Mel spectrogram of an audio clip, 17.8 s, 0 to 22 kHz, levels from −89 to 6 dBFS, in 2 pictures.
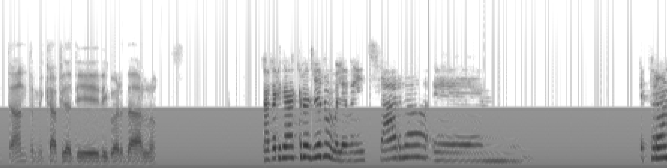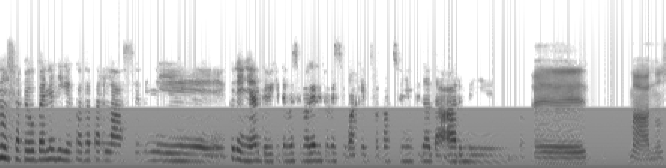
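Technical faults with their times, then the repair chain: mains buzz 50 Hz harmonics 30 −29 dBFS
surface crackle 28 per second −32 dBFS
0:04.16: drop-out 3 ms
0:05.72: click −5 dBFS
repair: click removal
hum removal 50 Hz, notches 30
repair the gap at 0:04.16, 3 ms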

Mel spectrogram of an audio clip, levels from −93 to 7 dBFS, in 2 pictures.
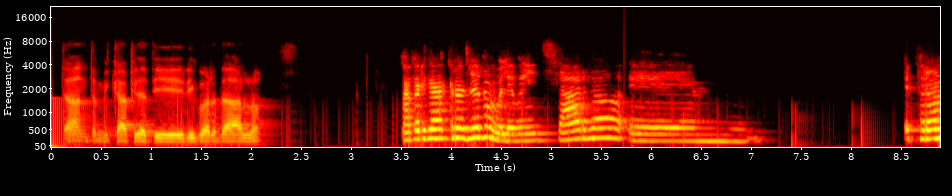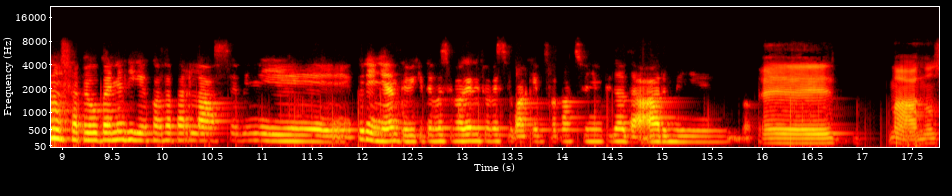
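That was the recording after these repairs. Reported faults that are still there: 0:05.72: click

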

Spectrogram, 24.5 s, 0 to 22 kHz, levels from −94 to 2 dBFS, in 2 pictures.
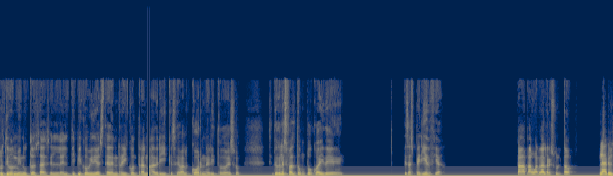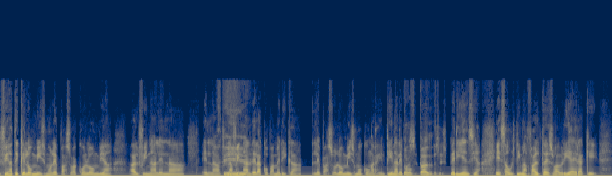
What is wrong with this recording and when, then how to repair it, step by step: mains buzz 50 Hz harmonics 22 −29 dBFS
0:02.95–0:02.99: drop-out 36 ms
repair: hum removal 50 Hz, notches 22
repair the gap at 0:02.95, 36 ms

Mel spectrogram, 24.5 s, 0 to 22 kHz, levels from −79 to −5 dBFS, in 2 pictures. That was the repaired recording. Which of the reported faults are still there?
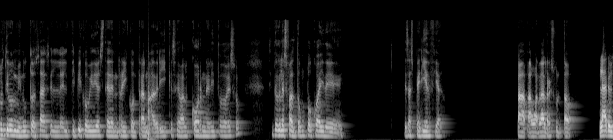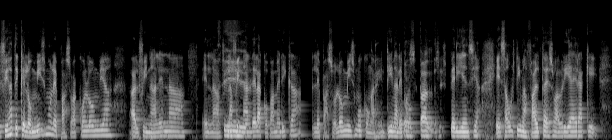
none of them is left

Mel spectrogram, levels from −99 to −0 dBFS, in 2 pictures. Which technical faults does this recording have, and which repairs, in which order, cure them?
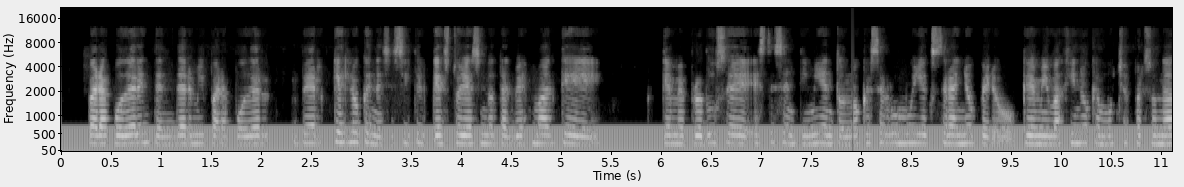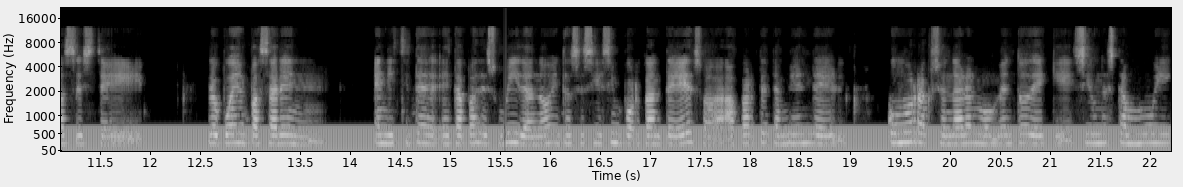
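mains buzz 60 Hz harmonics 11 −35 dBFS
0:07.91–0:07.93: drop-out 17 ms
0:15.54–0:15.56: drop-out 19 ms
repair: hum removal 60 Hz, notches 11
repair the gap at 0:07.91, 17 ms
repair the gap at 0:15.54, 19 ms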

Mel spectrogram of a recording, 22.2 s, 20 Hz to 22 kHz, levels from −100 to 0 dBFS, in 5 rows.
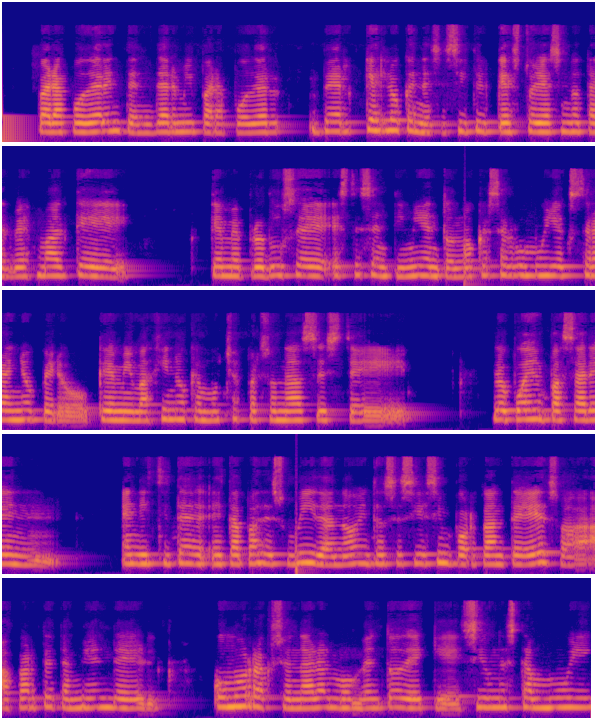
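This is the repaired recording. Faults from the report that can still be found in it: none of them is left

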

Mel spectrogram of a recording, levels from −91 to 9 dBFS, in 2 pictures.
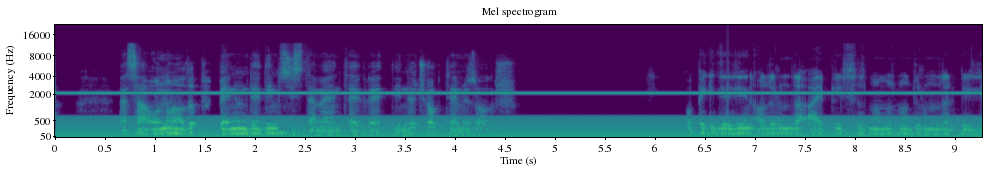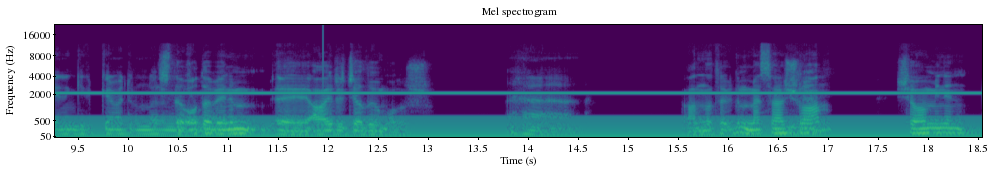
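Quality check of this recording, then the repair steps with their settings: mains buzz 50 Hz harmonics 13 −34 dBFS
whistle 2,100 Hz −32 dBFS
0:06.72–0:06.73: drop-out 11 ms
0:11.95: click −8 dBFS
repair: click removal
hum removal 50 Hz, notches 13
notch filter 2,100 Hz, Q 30
repair the gap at 0:06.72, 11 ms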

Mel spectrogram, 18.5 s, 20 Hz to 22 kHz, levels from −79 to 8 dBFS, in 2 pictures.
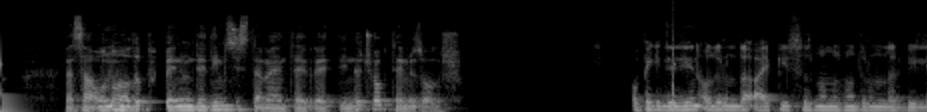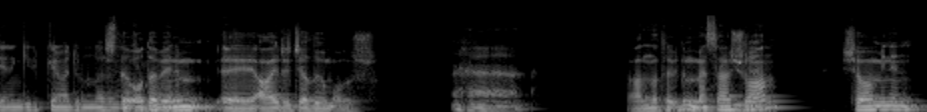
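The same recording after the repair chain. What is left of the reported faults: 0:11.95: click

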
